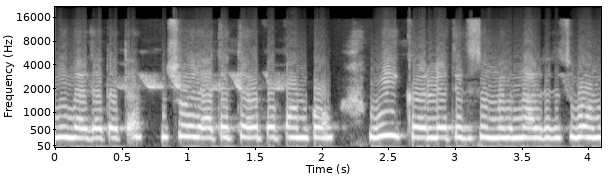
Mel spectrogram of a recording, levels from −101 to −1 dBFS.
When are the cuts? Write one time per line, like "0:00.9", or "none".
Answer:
none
